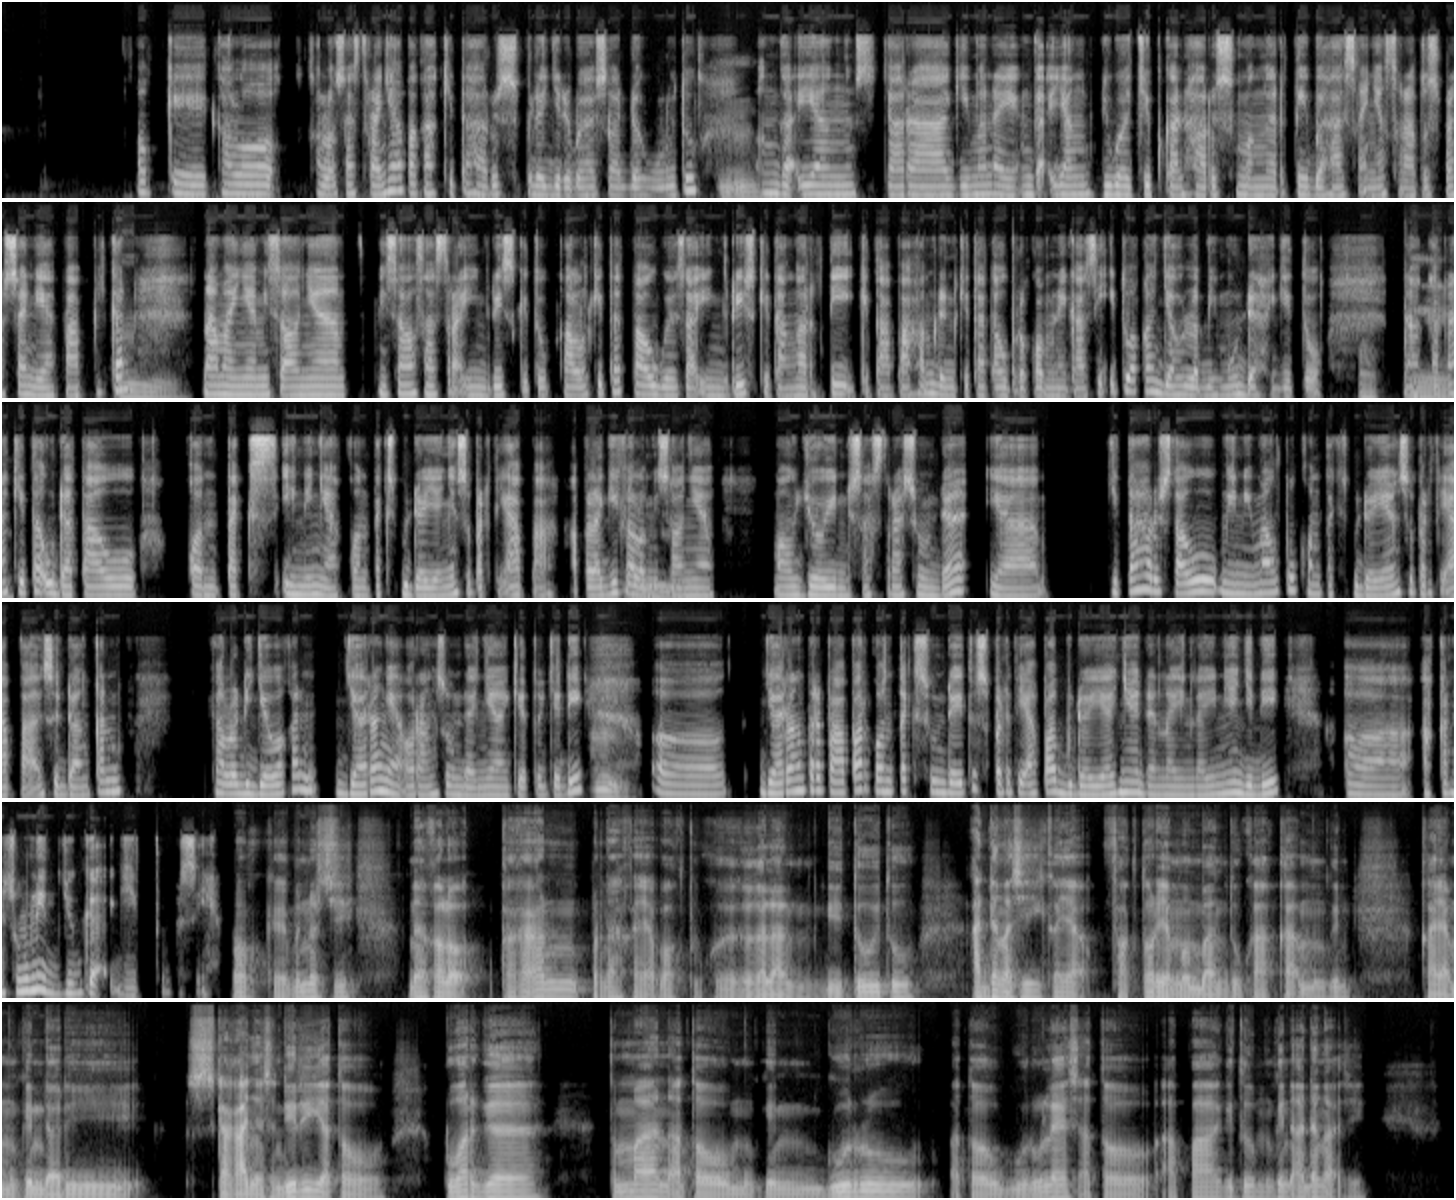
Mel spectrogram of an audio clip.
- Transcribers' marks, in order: tapping; lip smack; other background noise; in English: "join"
- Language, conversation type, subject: Indonesian, podcast, Bagaimana cara kamu bangkit setelah mengalami kegagalan besar dalam hidup?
